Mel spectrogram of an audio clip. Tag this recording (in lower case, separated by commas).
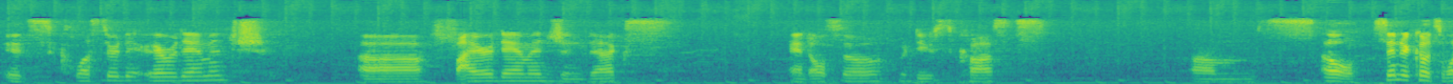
speech, music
